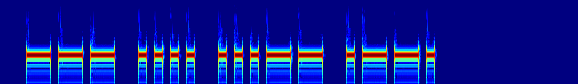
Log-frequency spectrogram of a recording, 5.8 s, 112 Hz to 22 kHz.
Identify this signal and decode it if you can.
Morse code, heard as a keyed tone, about 15 wpm, 700 Hz. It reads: OH3P
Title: DXCC-100 Call Signs - 4 Characters - Repeated 2x - 15wpm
